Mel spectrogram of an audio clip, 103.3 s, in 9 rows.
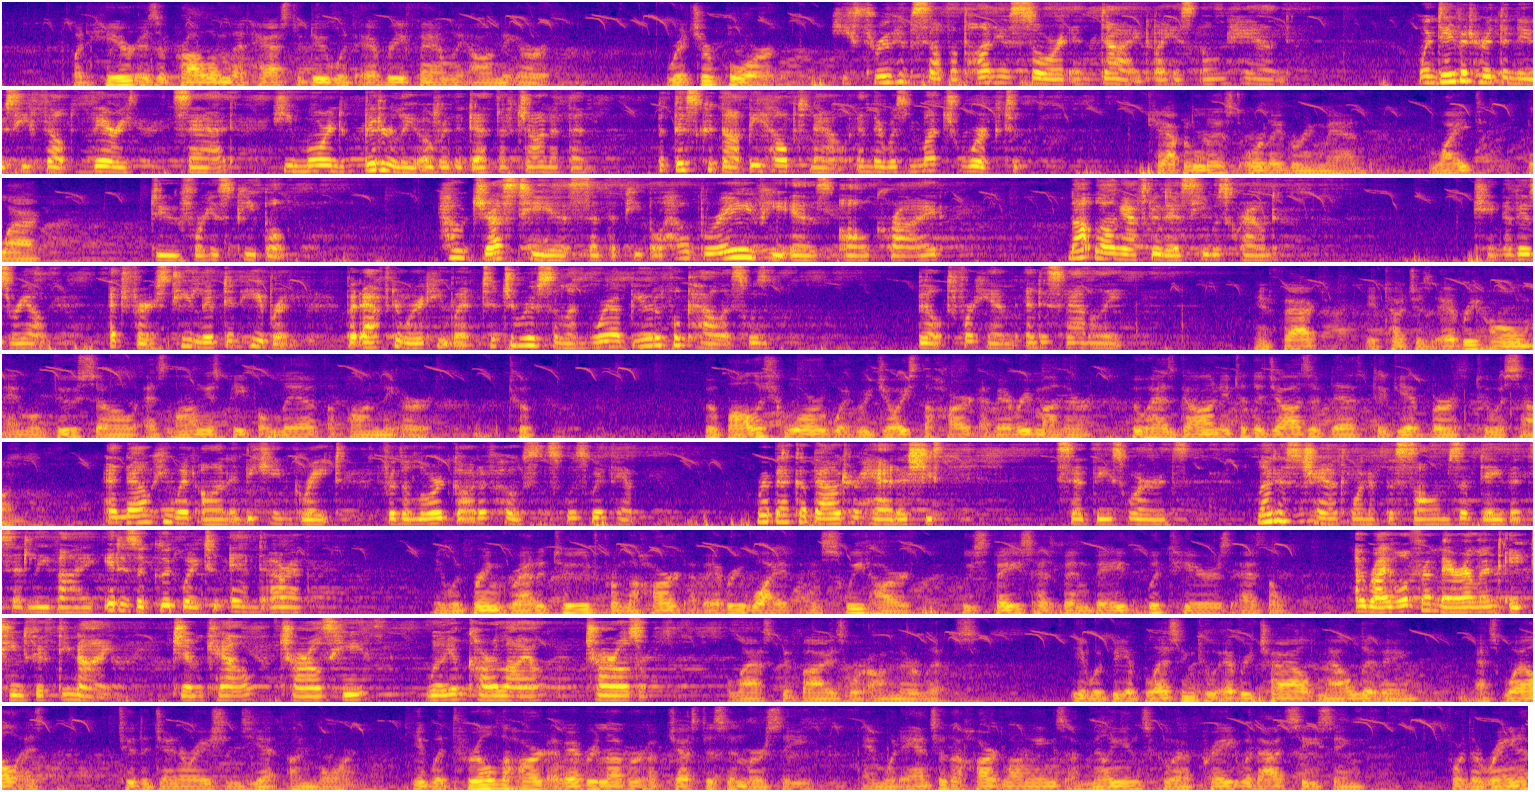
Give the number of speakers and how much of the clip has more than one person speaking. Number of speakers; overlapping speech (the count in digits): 2, no overlap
